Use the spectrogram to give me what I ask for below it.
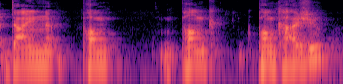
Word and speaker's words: Dai Nippon Kaju: company that I will not even try to pronounce correctly but it's a dine punk punk as you don't join pecans right I'm guessing you're trying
